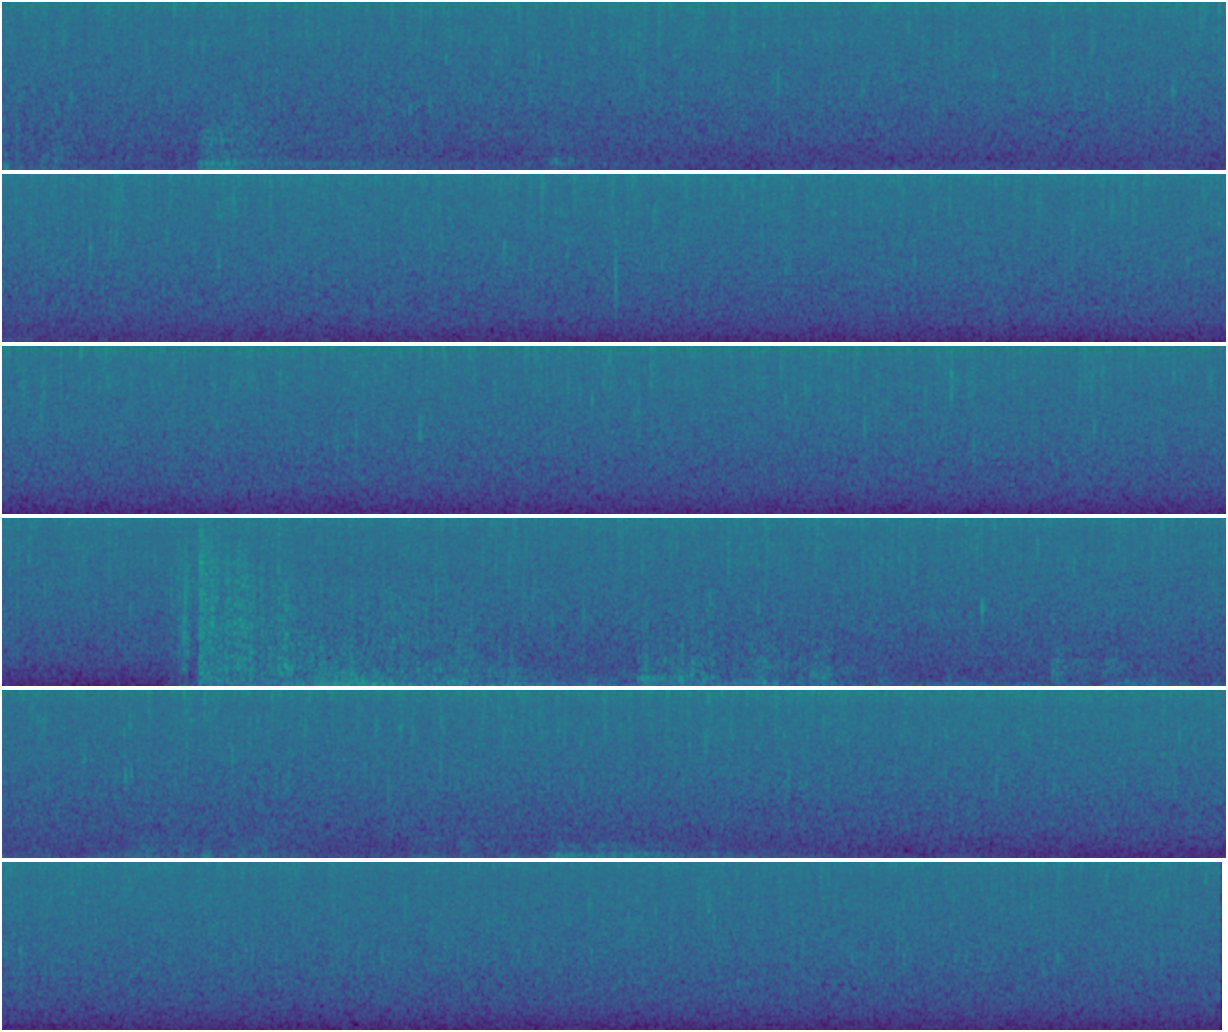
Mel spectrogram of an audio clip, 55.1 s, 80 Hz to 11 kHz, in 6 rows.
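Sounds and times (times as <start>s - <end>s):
steady rain falling: 0.0s - 55.0s
thunder clap rolling: 28.8s - 34.8s.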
